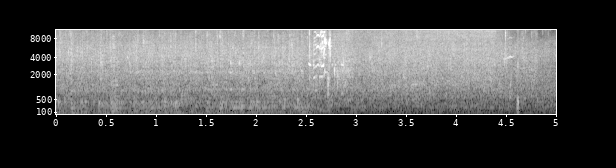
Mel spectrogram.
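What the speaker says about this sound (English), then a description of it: "So this empty bottle, we might as well fill it up while we have unlimited water." Water running and pouring into an empty bottle in Project Zomboid, a steady faint trickle throughout with a brief louder splash midway.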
